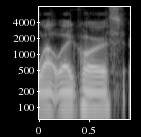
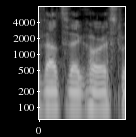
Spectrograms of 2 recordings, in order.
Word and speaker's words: Wout Weghorst: Depay, Bergwijn, Luuk de Jong, Wout Weghorst, or Wout Weghorst, whichever, however you want to pronounce it. English, like Americanized, it's Wout Weghorst, but Wout Weghorst sounds a lot better.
